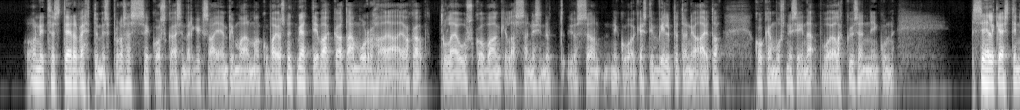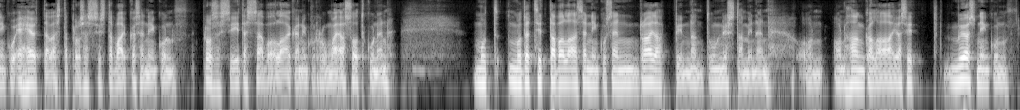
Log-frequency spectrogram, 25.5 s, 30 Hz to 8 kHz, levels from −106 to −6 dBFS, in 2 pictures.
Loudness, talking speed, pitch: -20 LUFS, 160 wpm, 115 Hz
